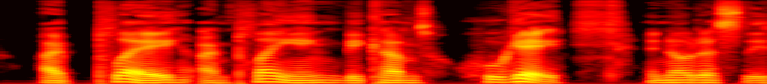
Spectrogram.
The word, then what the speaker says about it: jugué: Juego, I play, I'm playing, becomes jugué.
